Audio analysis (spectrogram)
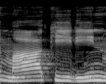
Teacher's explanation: میم پر مد اصلی بالالف کا قائم مقام ہے، ایک الف یا 2 حرکات کے برابر کھینچیں گے ، ری، را باریک پڑھی جائے گی، اور ری یا مدہ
